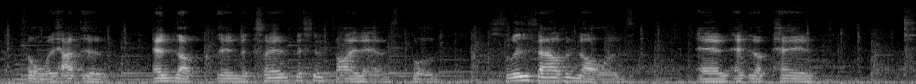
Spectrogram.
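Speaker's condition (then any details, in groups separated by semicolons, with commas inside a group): Facial palsy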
